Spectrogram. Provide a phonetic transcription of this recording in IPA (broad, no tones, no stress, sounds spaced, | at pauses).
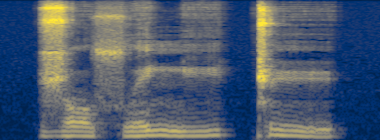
ʐ ɔ sʷ e ɲ i ǁ y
